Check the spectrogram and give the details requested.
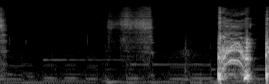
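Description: Soft game music plays, then a single short, harsh adult cough with throat clearing comes at the end: an ordinary isolated cough.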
